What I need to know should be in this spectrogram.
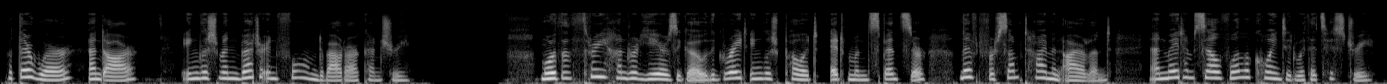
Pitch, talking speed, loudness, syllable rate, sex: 250 Hz, 160 wpm, -21 LUFS, 5.5 syllables/s, female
